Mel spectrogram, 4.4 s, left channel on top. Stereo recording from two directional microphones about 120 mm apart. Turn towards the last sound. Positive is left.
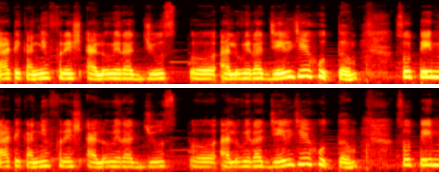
turn(degrees=35)  # may be behind; listen again after turning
